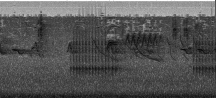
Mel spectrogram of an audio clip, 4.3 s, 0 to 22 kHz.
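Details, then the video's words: Nightingale song: a clear whistled phrase near the start, then a buzzy pulsed rattle with rapid repeated notes, then sliding chirps and a second pulsed burst, over a steady low rushing background noise. "2 minute of Nightingale"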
